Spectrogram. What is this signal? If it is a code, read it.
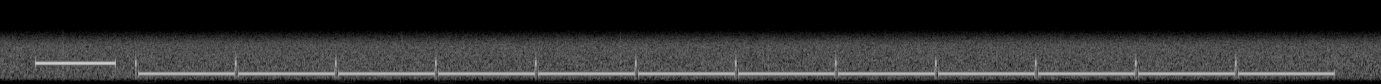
Radio time signal (WWV, Colorado), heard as ticks, one a second, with radio static.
